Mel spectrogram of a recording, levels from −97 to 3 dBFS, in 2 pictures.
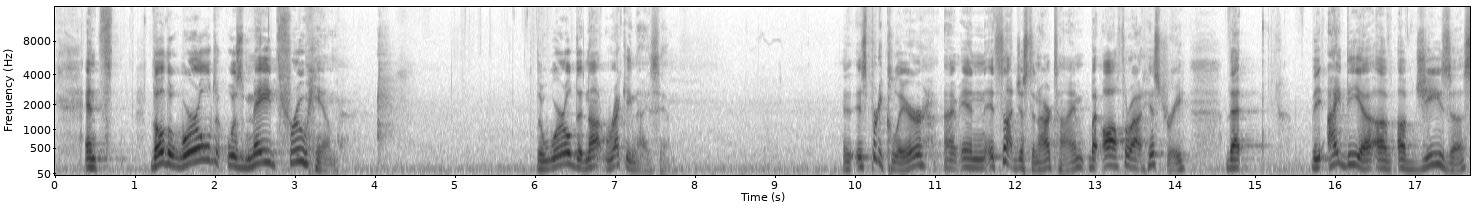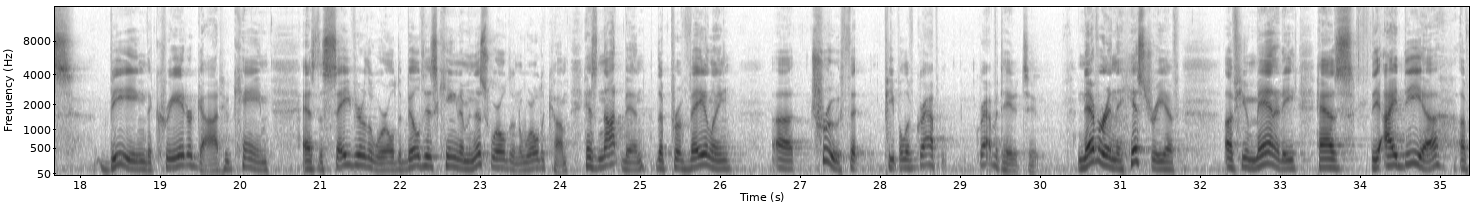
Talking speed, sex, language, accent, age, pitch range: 140 wpm, male, English, American, 50-69, 120-170 Hz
